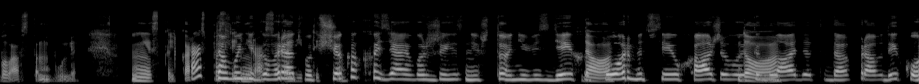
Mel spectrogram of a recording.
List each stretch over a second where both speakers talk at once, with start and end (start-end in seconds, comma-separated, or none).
2.1-3.5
